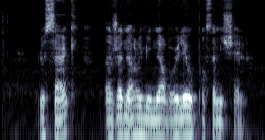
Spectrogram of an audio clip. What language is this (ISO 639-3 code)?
fra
